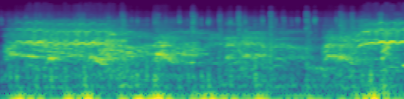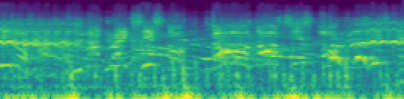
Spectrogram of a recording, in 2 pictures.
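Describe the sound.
A horse whinnies loudly several times over the steady drum of galloping hooves as Louis Merce, having roped Cisco from behind, spurs his horse to drag him. Indistinct voices and commotion are mixed in the background.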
